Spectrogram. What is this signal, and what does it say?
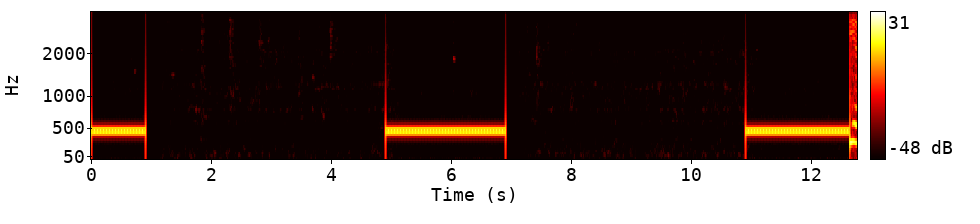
Ringback tone (North America), 440 + 480 Hz.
